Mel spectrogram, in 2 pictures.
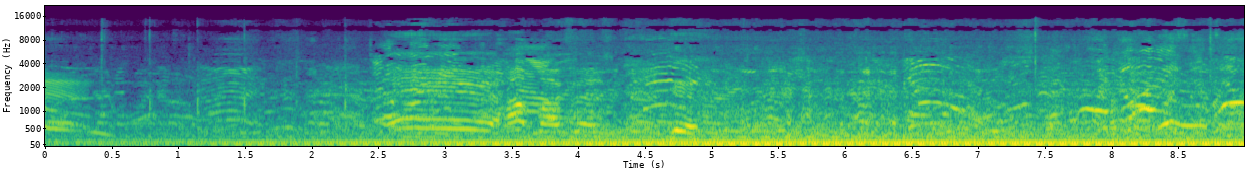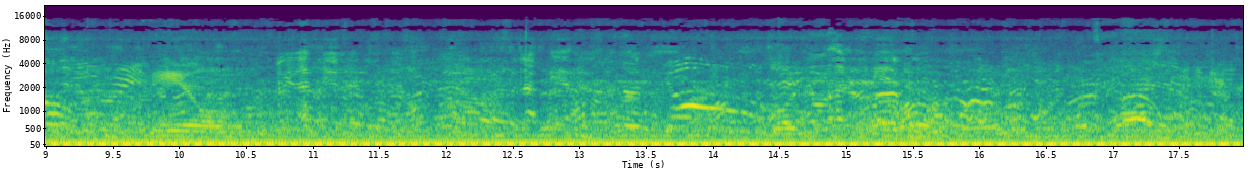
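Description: A crowd of young men shouts and cheers outdoors.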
